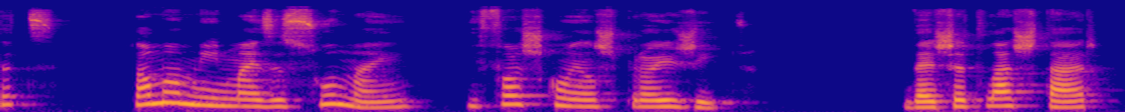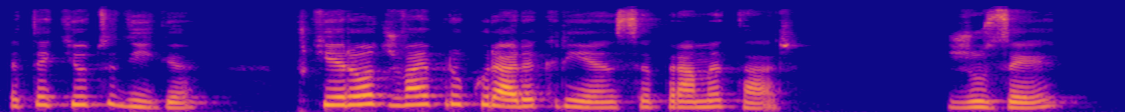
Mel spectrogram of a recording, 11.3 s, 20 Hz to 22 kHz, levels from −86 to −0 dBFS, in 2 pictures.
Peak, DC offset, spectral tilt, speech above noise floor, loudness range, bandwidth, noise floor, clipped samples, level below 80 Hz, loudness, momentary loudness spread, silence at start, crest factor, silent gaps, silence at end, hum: -8 dBFS; under 0.1%; -3.5 dB/octave; 65 dB; 2 LU; 17 kHz; -89 dBFS; under 0.1%; -66 dBFS; -24 LUFS; 13 LU; 0 s; 16 dB; none; 0.35 s; none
